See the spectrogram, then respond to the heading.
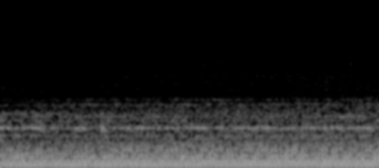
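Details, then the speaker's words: Church van idling after exhaust repair: smooth, steady low exhaust rumble with even beat, no puffing or ticking leaks; sounds better than before, healthy. "it actually does sound pretty good this fan always had a decent sound to it but i think it sounds better now"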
